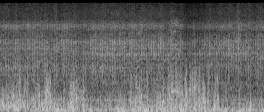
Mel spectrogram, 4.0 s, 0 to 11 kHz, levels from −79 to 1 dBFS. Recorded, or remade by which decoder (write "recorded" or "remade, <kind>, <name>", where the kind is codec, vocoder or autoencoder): recorded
